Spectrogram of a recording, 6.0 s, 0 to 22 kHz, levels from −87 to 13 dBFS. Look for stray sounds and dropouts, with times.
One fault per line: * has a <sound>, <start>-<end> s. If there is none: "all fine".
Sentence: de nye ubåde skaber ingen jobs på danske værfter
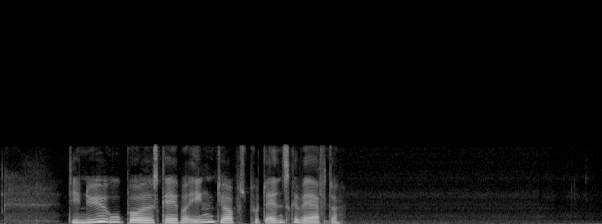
all fine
